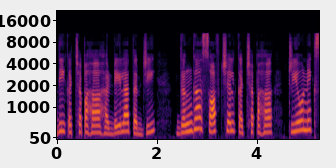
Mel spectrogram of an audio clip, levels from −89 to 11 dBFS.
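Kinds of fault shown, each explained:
Nellymoser compression: likely the Nellymoser Asao codec at a rate fitting 44 kbps, filling weak bands with noise, so the speech sounds hissy and smeared, with nothing above 10.6 kHz.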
